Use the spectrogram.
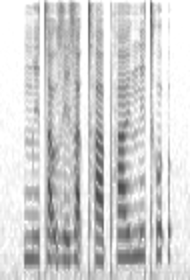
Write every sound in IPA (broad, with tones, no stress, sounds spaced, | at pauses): m i˨ t a̰˦˨ ʊ̯ z ḭ˦˨ z ä̰˦˨ tʰ ä˨ pʰ a˦ ɪ̯ n i˦ tʰ ʊ˦ ʔ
